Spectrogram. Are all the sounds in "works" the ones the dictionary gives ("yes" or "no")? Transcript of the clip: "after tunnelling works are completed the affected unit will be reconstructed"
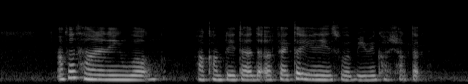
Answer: no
